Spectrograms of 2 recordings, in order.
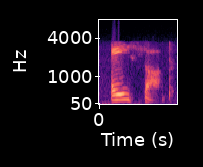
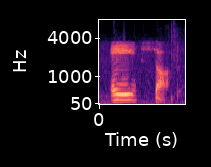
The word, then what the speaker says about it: Aesop: Aesop, Aesop. – It spells as A-E-S-O-P.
